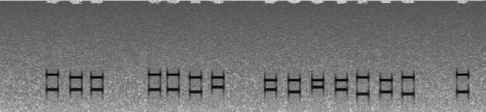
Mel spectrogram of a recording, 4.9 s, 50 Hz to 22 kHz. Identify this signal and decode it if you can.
DTMF, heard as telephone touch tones, dialled by hand, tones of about 120 ms. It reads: 988 9950 74*7242 6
